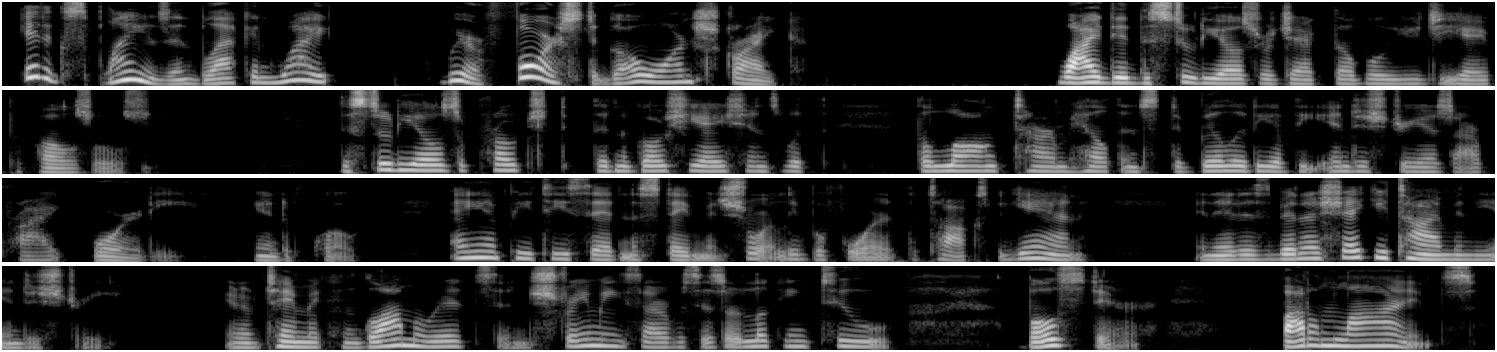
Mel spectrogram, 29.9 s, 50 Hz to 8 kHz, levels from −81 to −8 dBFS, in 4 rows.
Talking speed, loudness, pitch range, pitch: 145 wpm, -29 LUFS, 150-195 Hz, 170 Hz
